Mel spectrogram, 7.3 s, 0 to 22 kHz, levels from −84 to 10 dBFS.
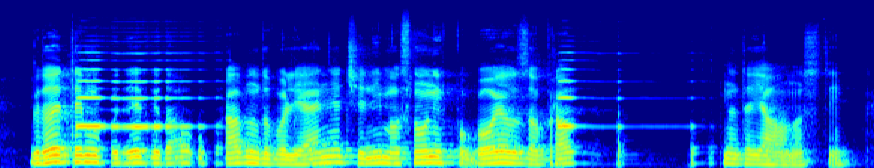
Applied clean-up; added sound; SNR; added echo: neural mask model RNNoise.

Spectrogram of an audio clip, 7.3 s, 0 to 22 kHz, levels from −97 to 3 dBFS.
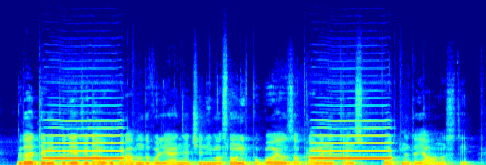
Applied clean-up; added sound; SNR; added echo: none; Wind instrument, woodwind instrument; -3 dB; none.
